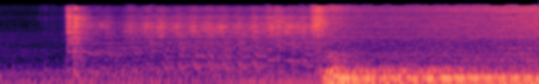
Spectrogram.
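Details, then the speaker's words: Truck with rebuilt TBI throttle body and cleaned injectors, next-morning start after fixing map sensor vacuum line and idle control valve plug: starter catches quickly, settles into steady even idle, no stumbling or surging; healthy. "looks like cleaning those injectors worked out well she sounds good running good and you know what i noticed too is i don't"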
